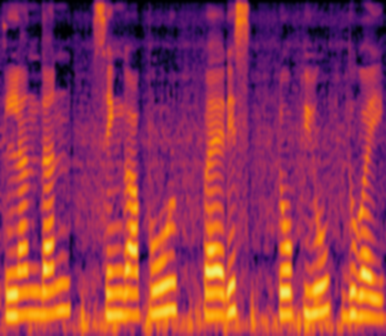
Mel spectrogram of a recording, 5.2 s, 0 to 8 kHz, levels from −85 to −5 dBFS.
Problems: constant background noise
